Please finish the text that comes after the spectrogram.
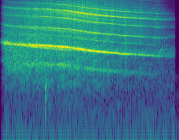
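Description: A loud, steady whistle glides slowly downward in pitch for several seconds as a monster truck flies down from a height, the classic sound of something falling through the air, heard alone with no talking.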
